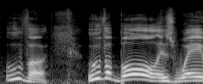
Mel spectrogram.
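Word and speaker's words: Uwe: a bowl I mean a lot of people pronounce you eat which I always did was I found it's actually pronounced ovo move a bowl is way worse Paul at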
